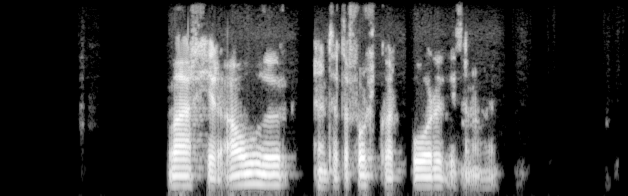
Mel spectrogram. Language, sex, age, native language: Icelandic, male, 30-39, Icelandic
